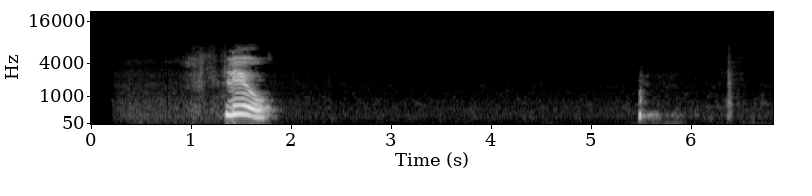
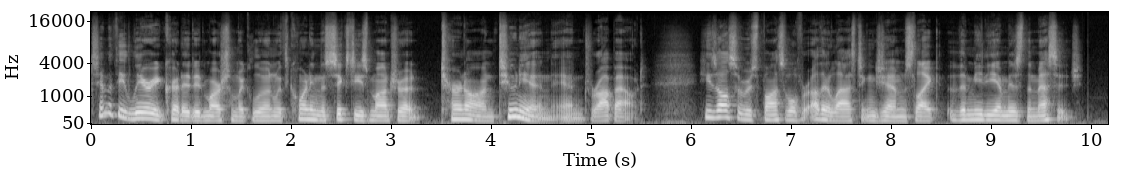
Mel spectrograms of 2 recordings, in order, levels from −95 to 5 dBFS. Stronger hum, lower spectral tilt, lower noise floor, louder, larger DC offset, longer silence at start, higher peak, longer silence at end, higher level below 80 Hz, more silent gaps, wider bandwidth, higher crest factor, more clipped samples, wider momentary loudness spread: neither; about the same, -7 dB/octave vs -6 dB/octave; first, -77 dBFS vs -40 dBFS; about the same, -13 LUFS vs -15 LUFS; neither; first, 1.35 s vs 0 s; about the same, -2 dBFS vs 0 dBFS; first, 5.05 s vs 0.3 s; second, -68 dBFS vs -48 dBFS; neither; second, 6.4 kHz vs 18 kHz; first, 20 dB vs 14 dB; neither; first, 22 LU vs 7 LU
